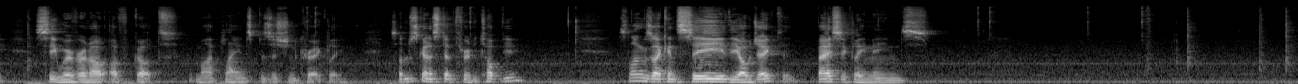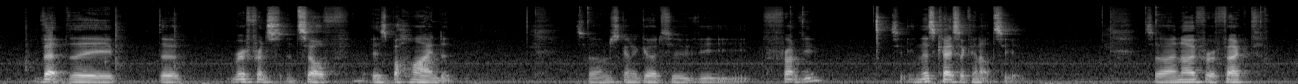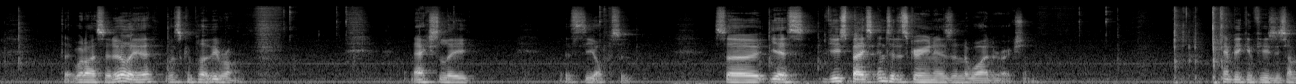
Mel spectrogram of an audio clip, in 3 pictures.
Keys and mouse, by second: 3.1 click, 9.8 click, 11.9 alt+middle click, 14.2 alt+middle click, 18.8 click, 24.4 click, 26.2 alt+middle click, 28.8 right click, 29.4 click, 33.7 alt+middle click, 36.8 click, 37.8 BackSpace.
